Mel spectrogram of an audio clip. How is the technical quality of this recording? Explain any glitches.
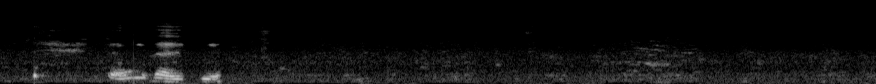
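The recording has one recurring fault: clock drift buffer slips, from 0.33 s to 8.32 s. A click repeats about once per second, roughly ten times in all, whenever speech is present. The likely cause is two devices running on slightly different clocks, several hundred parts per million apart. The buffer between them drifts until a few tens of samples are dropped or repeated at each slip.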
